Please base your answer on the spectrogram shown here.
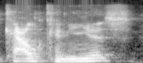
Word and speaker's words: calcaneus: I think they can also pronounce it calcaneus. So it's kind of like with this language, you know, you can, with these terms, you can almost pronounce it in a way you want to, because they're used around the world. And believe me, French-speaking people pronounce it a little bit different than, you know, Americans.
